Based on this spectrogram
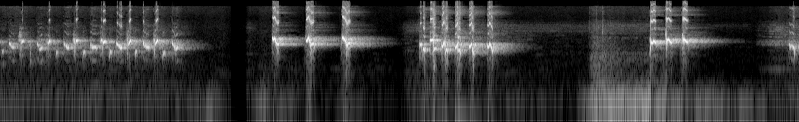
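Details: Fighting call of a yellow-vented bulbul, meant to stir other bulbuls to reply: fast rolling chatter, then short emphatic burry phrases, with a brief low rumbling noise in between.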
